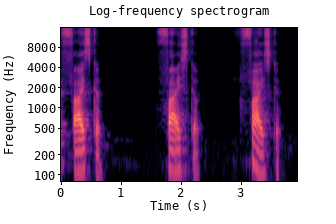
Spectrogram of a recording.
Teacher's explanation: se eu não acentuo, vira faisca, faisca, faisca. O A fica forte.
